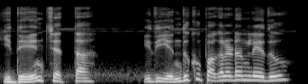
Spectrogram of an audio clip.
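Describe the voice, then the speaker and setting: A man's voice: fairly high pitch, lively intonation, a little slow. A man voicing a menacing but cowardly villain hawk in a children's cartoon. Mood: frustrated.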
